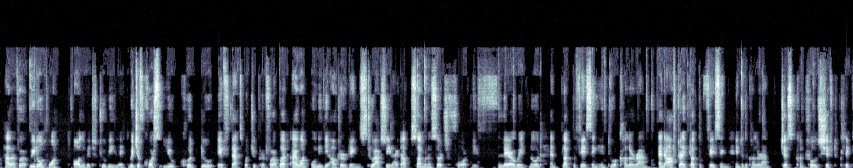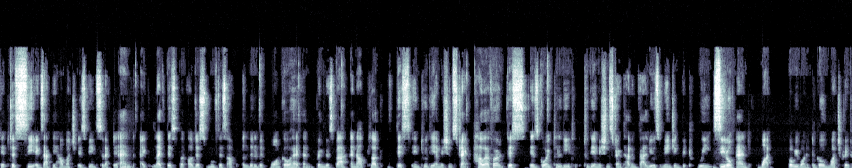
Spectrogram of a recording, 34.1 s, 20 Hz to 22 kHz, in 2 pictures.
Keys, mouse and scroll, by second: 2.5 shift+middle click, 5.3 middle click, 7.8 shift+a, 10.9 BackSpace, 11.9 shift+a, 13.8-14.9 drag, 16.5 ctrl+shift+click, 19.3 scroll up 4, 19.8-22.3 drag, 22.6 click, 22.6 scroll down 3, 23.0 click, 24.0 scroll down 1, 24.9-26.4 drag, 26.6 middle click, 28.1 ctrl+shift+click.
